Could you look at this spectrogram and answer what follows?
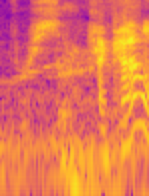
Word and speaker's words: Versace: Like Versace is pronounced Versace, but it's spelled Versace. But it's Italian, so you pronounce it Versace.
